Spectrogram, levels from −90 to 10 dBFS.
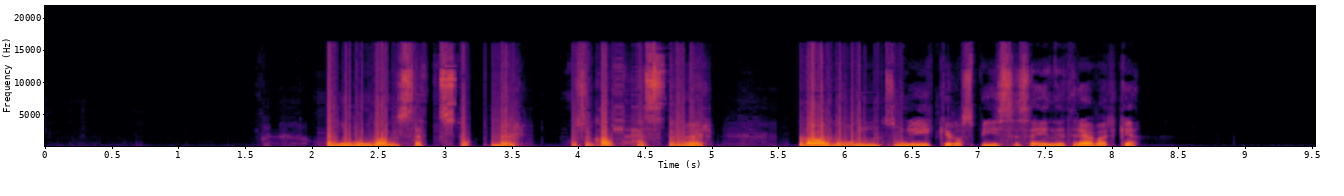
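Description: From about 0.01 to 6.42 s the speech carries robotic sound from repeated short buffers, a rigid, metallic 200 Hz buzz, likely from 5 ms blocks being replayed while new audio is skipped. A spectrogram shows evenly spaced 200 Hz harmonic lines, and the waveform shows repeated 5 ms cycles over roughly 70% of the span.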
